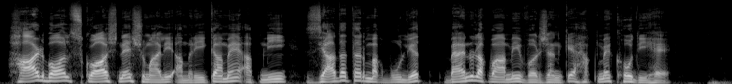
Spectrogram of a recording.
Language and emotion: Urdu, neutral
